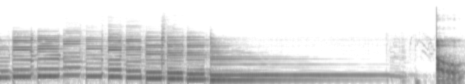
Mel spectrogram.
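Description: Guitar with effects and slight distortion picks a G Mixolydian scale up and back down in quick even notes, then lets the last note ring and fade before a sharp scrape of noise at the end.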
